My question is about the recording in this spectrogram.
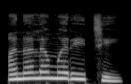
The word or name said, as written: ಅನಲಮರೀಚಿ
